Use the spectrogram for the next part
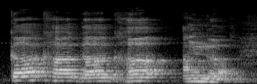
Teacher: क वर्ग का उच्चारण स्थान होता है कंठ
